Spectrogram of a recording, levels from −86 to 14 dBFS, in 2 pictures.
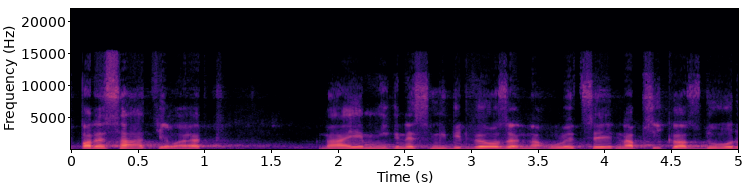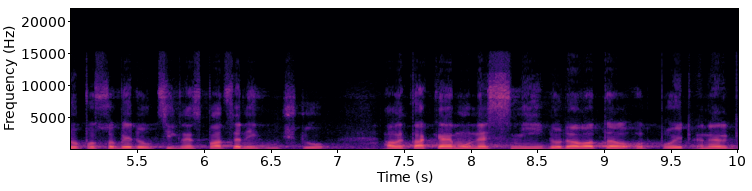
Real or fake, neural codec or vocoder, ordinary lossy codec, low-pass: fake; codec, 44.1 kHz, 7.8 kbps, DAC; Opus, 24 kbps; 14.4 kHz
